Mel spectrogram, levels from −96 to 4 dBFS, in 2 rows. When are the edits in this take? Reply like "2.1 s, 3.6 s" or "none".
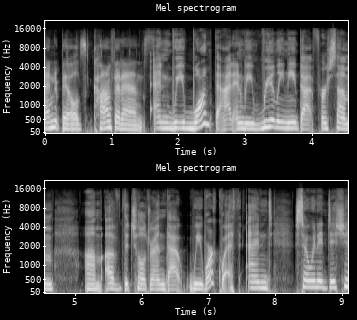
none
